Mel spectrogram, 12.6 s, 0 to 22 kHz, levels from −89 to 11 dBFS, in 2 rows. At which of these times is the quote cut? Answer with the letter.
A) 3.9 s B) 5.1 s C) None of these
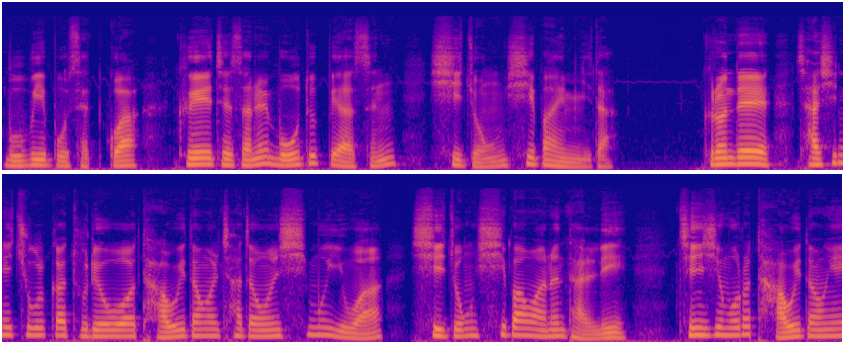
B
